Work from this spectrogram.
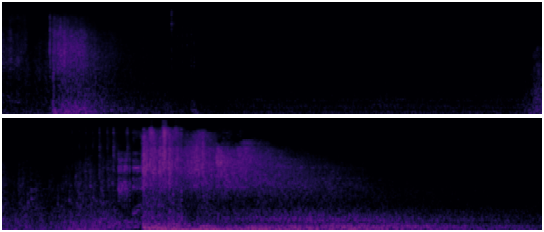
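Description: Naval gunfire in a video game: a heavy boom opens, a quieter rumbling stretch follows, then a powerful, sustained roar of cannon fire fills the rest.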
